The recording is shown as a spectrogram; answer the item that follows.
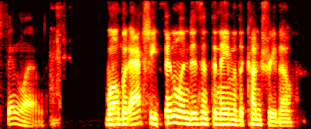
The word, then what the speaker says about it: Finland: Because Finland is pronounced with a short I. It's not Fiinland, it's Finland.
